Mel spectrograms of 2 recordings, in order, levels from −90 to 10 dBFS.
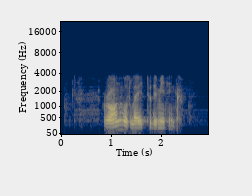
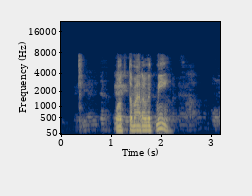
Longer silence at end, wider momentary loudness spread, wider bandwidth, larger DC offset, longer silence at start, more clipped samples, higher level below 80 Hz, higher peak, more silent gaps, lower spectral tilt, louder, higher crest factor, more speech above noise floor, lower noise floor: second, 0.55 s vs 1 s; about the same, 17 LU vs 18 LU; second, 3.8 kHz vs 8 kHz; neither; first, 0.85 s vs 0.35 s; neither; second, -70 dBFS vs -58 dBFS; about the same, -4 dBFS vs -4 dBFS; neither; about the same, -4.5 dB/octave vs -5.5 dB/octave; second, -23 LUFS vs -19 LUFS; about the same, 20 dB vs 20 dB; about the same, 33 dB vs 33 dB; about the same, -55 dBFS vs -54 dBFS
